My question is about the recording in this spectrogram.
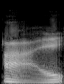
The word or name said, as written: ai3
